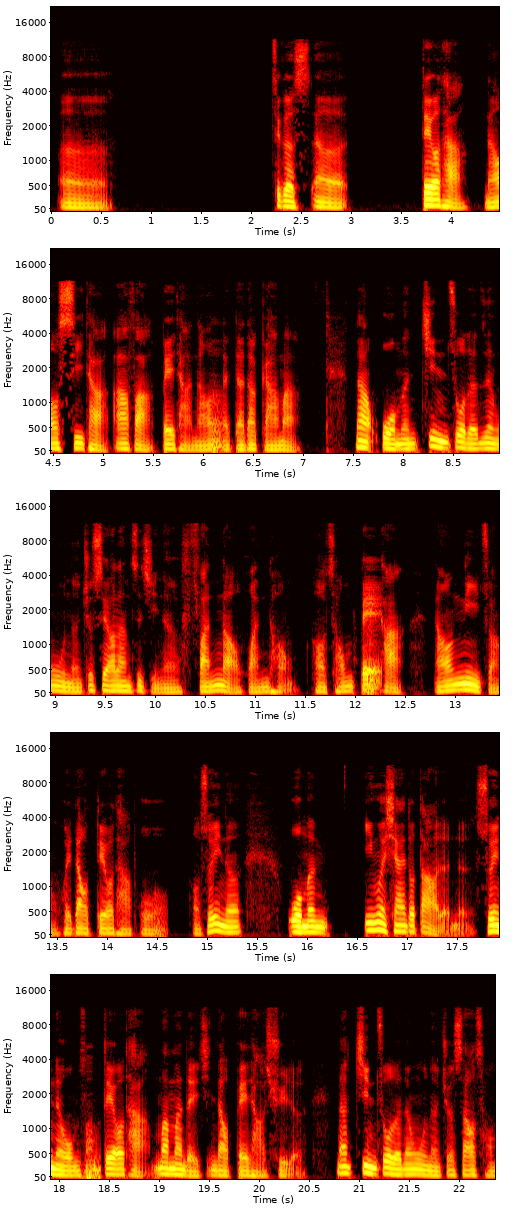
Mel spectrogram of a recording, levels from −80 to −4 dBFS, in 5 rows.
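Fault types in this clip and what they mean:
Bluetooth LC3 compression: A plainly audible breathy, grainy edge runs through the speech, likely from LC3 coding in 10 ms frames at a rate that fits 48 kbps. A spectrogram shows a patchy upper band where zeroed regions are filled with noise.
lost LE Audio frames: Losses at 6.09, 12.12, 14.47 and 18.23 s last 110, 140, 130 and 130 ms. The last is scattered over 180 ms, with runs up to about 50 ms. The decoder repeats the previous spectrum with random signs, showing as smeared noisy blocks.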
